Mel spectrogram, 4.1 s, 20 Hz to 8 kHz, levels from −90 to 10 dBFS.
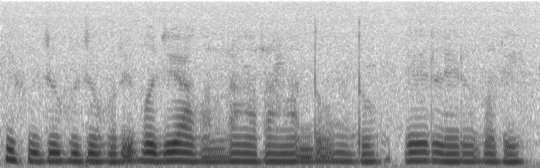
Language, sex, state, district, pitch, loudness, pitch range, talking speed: Chakma, female, Tripura, Unakoti, 145 Hz, -16 LUFS, 140-150 Hz, 190 wpm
